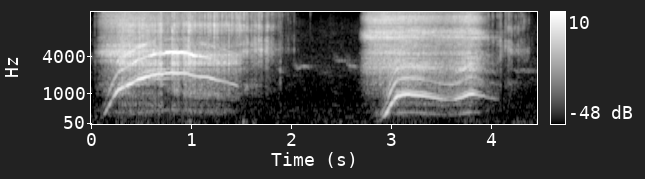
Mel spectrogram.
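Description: Plastic lip-shaped party whistle blown twice, each toot sweeping sharply up in pitch over a breathy hiss. The first then sags slowly down, and the second, blown through the whistle's back end, wavers.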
